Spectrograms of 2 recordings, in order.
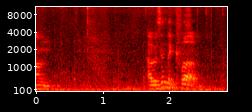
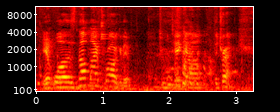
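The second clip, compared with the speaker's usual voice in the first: lightly voiced, slightly higher Obama; a hint of presidential Obama, measured and a bit higher; Barack Obama impression; 6 semitones higher, 5 dB louder than usual. Obama answers his wife about the trash, lightly imitated. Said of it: "impression of, uh, Barack Obama".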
